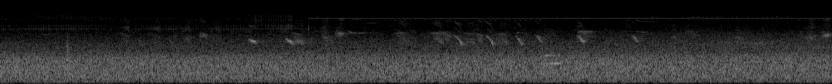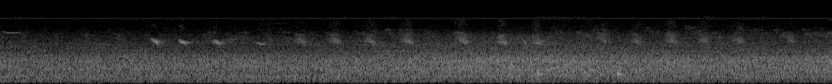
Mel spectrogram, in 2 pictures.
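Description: Birds chirping in several runs of short, high calls over a steady outdoor background hiss.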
